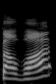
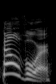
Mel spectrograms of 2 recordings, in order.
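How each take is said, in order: First: The name is said the French way. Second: The name is said the American way.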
